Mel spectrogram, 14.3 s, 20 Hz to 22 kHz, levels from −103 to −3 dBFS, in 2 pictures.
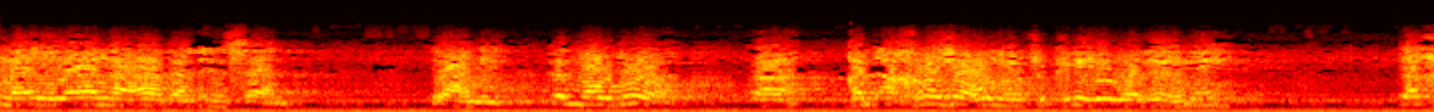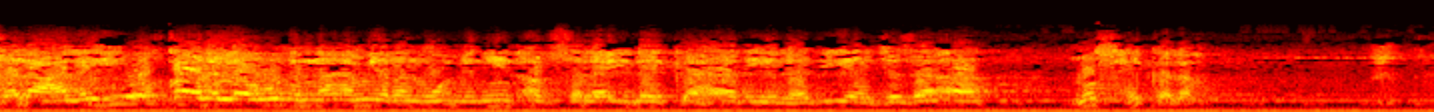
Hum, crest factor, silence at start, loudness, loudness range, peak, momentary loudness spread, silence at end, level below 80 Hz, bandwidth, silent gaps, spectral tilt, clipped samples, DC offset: none; 18 dB; 0 s; -33 LUFS; 3 LU; -16 dBFS; 15 LU; 0 s; -56 dBFS; 9.6 kHz; none; -2.5 dB/octave; under 0.1%; under 0.1%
